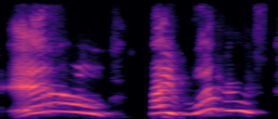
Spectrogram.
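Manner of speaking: high mock-disgusted ew. Brushing off a negative old acquaintance, mock disgust. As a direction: recoil like something smells bad. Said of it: "And I was like".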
